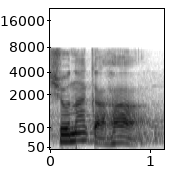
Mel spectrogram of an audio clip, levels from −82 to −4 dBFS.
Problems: constant background noise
